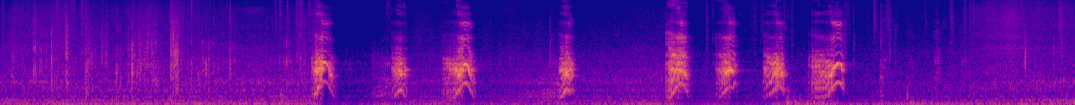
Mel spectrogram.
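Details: Indoor dog barking in frustration at not being allowed outside: after three seconds of low room noise, about eight short, sharp barks come in uneven bunches over five seconds, then quiet returns.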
